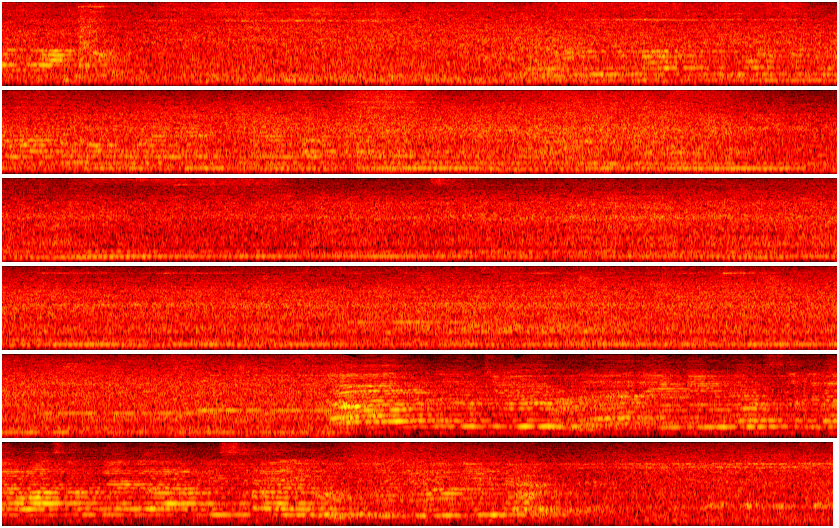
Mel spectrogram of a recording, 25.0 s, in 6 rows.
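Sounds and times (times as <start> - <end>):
train wheels rumbling: 0.0 - 25.0.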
